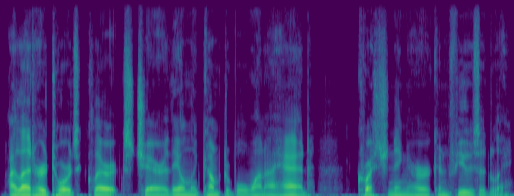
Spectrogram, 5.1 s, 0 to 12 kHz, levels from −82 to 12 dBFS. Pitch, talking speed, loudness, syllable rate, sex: 100 Hz, 175 wpm, -20 LUFS, 6.0 syllables/s, male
